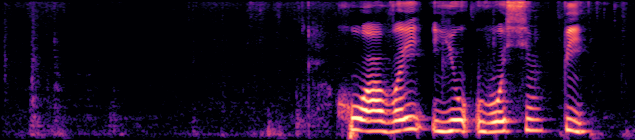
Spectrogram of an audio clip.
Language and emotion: Russian, neutral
